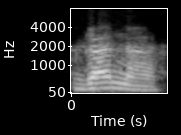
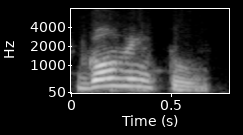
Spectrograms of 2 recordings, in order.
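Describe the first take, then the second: First: The words are run together as one reduced word. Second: Both words are said fully and separately. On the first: This suits casual talk. The speaker calls it wrong. "not gonna" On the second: This suits a formal situation. The speaker calls it right. "our pronunciation of going to is going to"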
